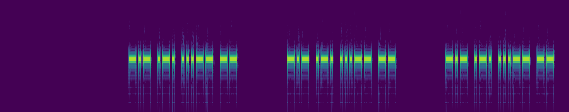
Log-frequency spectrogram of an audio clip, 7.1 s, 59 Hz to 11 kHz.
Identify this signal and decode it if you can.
Morse code, heard as a keyed tone, about 40 wpm, 700 Hz. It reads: KR3M KR3M KR3M
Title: USA Call Signs - 4 Characters - Repeated 3x - 40wpm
